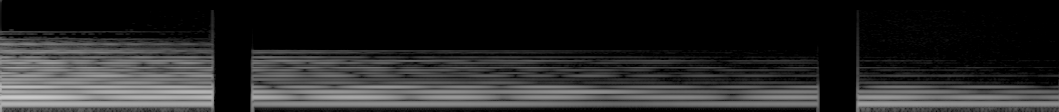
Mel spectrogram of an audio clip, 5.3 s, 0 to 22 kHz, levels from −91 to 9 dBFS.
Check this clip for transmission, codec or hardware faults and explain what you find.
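One fault is present: an input switched to a poorer device from 1.06 to 4.29 s. The likely cause is the recording path changing microphones, with a 200 ms gap at the switch. The sound then loses everything above 4.1 kHz, drops about 5 dB, carries a faint new noise floor, and turns dull until it clears.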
